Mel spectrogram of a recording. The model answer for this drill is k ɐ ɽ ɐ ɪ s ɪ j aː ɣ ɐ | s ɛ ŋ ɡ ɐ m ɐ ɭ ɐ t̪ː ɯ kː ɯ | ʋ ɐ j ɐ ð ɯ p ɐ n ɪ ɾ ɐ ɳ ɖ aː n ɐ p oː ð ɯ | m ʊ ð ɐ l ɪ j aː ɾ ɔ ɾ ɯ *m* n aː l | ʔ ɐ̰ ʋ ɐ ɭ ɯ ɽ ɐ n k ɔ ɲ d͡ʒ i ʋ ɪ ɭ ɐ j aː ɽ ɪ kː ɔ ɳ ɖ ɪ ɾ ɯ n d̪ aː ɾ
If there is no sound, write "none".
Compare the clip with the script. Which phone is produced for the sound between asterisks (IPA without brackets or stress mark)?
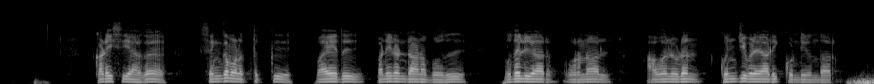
none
